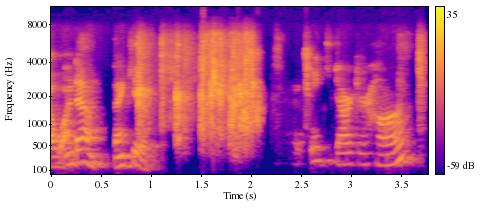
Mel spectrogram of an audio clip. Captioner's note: applause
